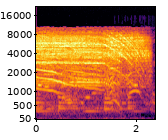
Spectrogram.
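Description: A cartoon character's long shrill cry, gliding slowly down in pitch over background music.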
